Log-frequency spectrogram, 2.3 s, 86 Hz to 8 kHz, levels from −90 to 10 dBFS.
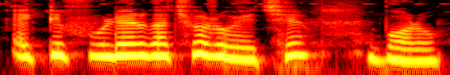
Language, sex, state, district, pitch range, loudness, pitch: Bengali, female, West Bengal, Cooch Behar, 235-290 Hz, -13 LUFS, 275 Hz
